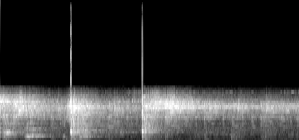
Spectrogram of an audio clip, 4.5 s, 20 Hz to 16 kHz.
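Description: A 2-pound weighted basketball bouncing on a gym floor: two sharp, echoing bounces about a second apart.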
